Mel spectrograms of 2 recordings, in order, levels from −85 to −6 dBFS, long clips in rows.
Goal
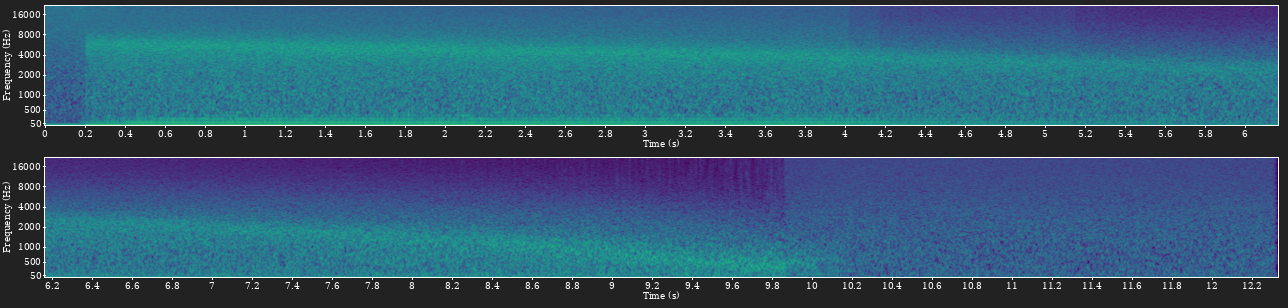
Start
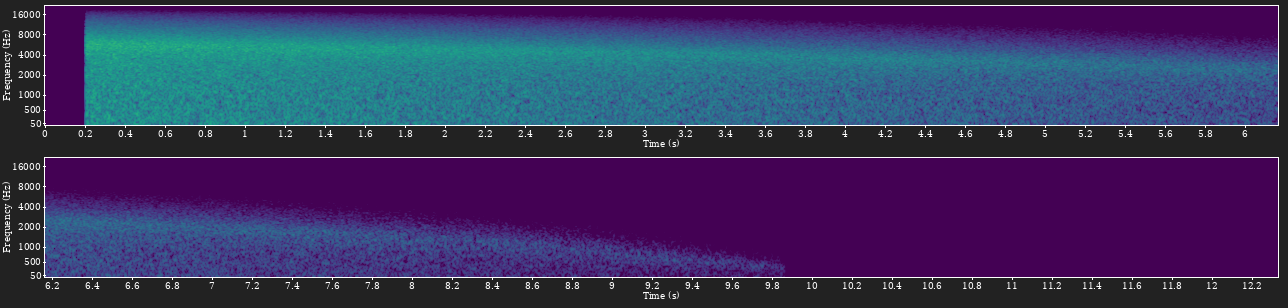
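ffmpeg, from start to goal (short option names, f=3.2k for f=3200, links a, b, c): -filter_complex "[0:a]aeval=exprs='val(0)+0.5*0.0376*sgn(val(0))':c=same,asetnsamples=n=441:p=0,asendcmd='4.02 highshelf g -3;5.15 highshelf g -8.5',highshelf=f=4.4k:g=5.5,aeval=exprs='(tanh(31.6*val(0)+0.75)-tanh(0.75))/31.6':c=same,asplit=7[a][b][c][d][e][f][g];[b]adelay=152,afreqshift=110,volume=-4.5dB[h];[c]adelay=304,afreqshift=220,volume=-10.9dB[i];[d]adelay=456,afreqshift=330,volume=-17.3dB[j];[e]adelay=608,afreqshift=440,volume=-23.6dB[k];[f]adelay=760,afreqshift=550,volume=-30dB[l];[g]adelay=912,afreqshift=660,volume=-36.4dB[m];[a][h][i][j][k][l][m]amix=inputs=7:normalize=0,volume=1dB"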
